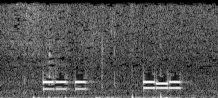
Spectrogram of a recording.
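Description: Faint telephone keypad dialing tones: short dual-tone beeps in two quick groups, separated by a brief pause, over low background noise.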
